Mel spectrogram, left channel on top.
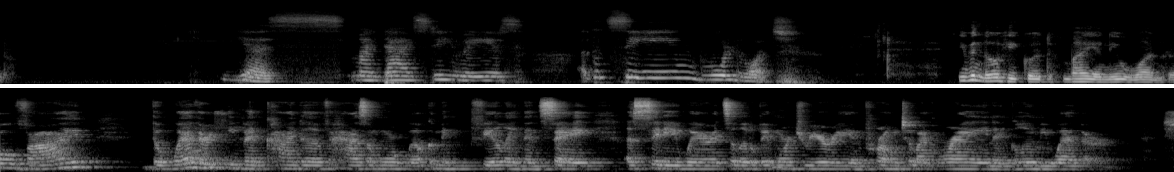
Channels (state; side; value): different; both; correlation 0.00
